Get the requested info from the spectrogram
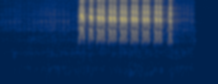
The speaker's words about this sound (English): Now, let's play all three woodpeckers' rattling calls back to back. First, Downy. Then, Harry. Then, American three-toed woodpecker.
